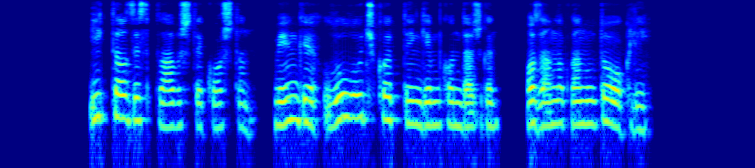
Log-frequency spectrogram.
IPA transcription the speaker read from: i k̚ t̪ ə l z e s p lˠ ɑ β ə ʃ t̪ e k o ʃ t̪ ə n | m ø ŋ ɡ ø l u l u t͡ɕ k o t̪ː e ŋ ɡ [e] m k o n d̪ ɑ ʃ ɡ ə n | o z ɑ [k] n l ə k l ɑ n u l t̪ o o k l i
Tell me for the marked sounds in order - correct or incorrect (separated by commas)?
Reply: correct, incorrect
